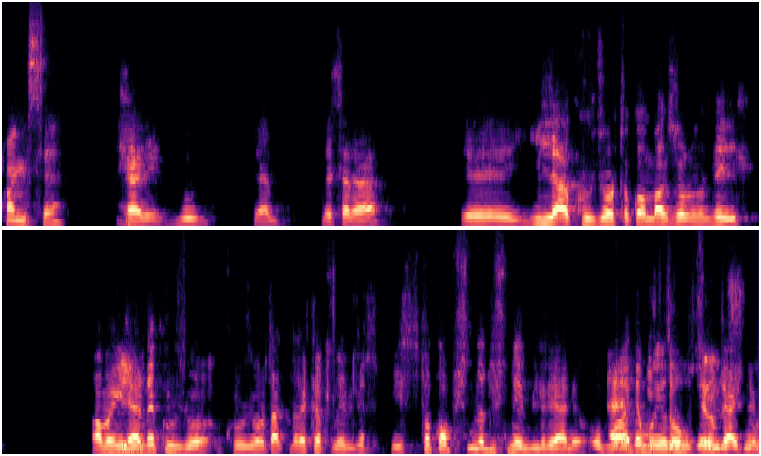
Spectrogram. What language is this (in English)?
Turkish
